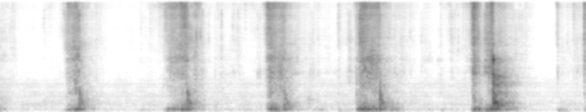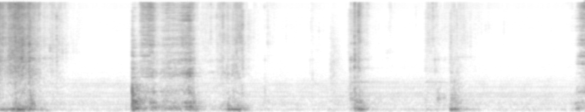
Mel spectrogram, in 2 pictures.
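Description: A knife cuts a cabbage into pieces on a board, producing about a dozen separate rasping cuts at a steady, unhurried rhythm, close and moderately quiet.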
